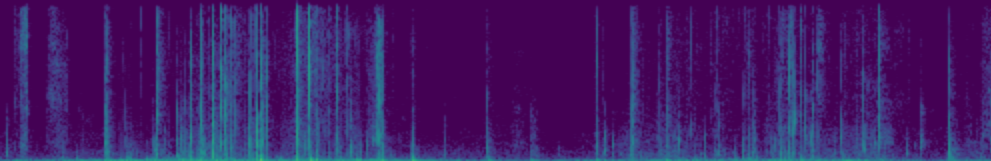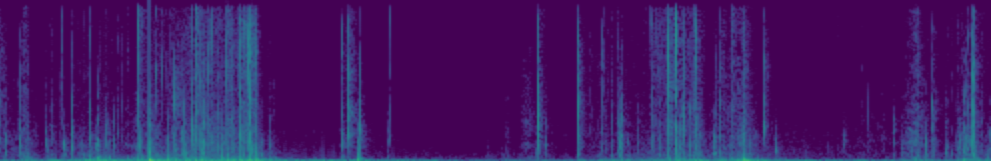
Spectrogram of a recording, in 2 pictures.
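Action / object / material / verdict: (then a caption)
scrape / inflated plastic air-pillow packaging / plastic / none. Hands in fingerless gloves knead and rub a clear, hollow strip of inflated plastic air-pillow packaging. Dense bursts of crinkling and crackling come in uneven waves, with sharp high snaps over a soft, low rustle. Brief quieter pauses fall between the louder bouts of handling.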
